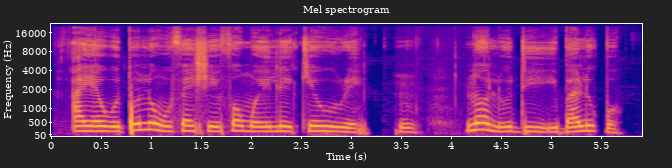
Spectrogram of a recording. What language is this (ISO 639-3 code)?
yor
